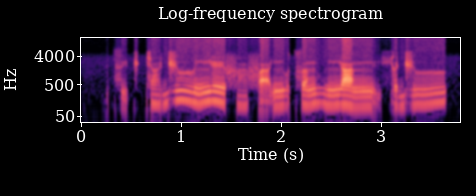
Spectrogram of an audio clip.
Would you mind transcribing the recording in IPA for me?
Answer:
t͡s ḭ t͡ʃ c a̤ d͡ʒ ɯː ɲ e f a̤ f a̰ ɲ u t͡s ʌ n ṳ ɲ a nː ḭ ç ʌ d͡ʒ ɯː

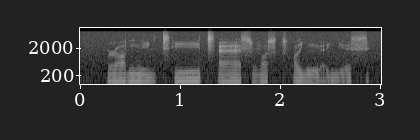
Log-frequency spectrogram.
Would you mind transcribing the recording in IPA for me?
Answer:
ɭ ɒ˦˥ d n i˧ ʎ t͡sʼ iː˦˥ t͡sʼ æː˧ s v ɒ˧ s t͡sʼ ɒ˧ ʎ ŋ ɛ̰˩˥ ʎ ɪ˩˥ s

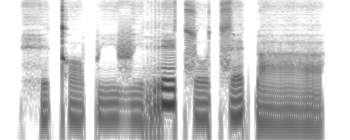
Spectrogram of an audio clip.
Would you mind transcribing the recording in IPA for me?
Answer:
h ɪ˨ kʰ ɔ˨ p iː˨ v i˨ r e˦ t͡s o˨ t͡s ɛ˨˦ k͡p aː˨

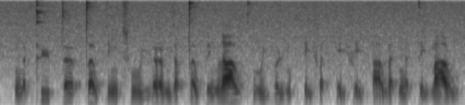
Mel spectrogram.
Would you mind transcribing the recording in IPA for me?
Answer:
ŋ ɐ˨˥ k̚ t̪ʰ yː˥ p̚ t̪ œː˧ p̚ t̪ ɐ˧ w k ɪ˨˥ ŋ t͡sʰ uː˨ j l œː˨˧ m j ɐ˨ p̚ t̪ ɐ˨˥ w p ɪ˨ ŋ l aː˧ w kʰ uː˨˧ j p ɵ˧ ɥ m ʊ˧ k̚ h e˨ j f ɐ˨ t̚ h e˨˧ j f e˨˧ j h aː˨˥ w ɐ˧ t̚ ŋ ɐ˨˥ t̚ t̪ e˨˩ j m aː˧ w

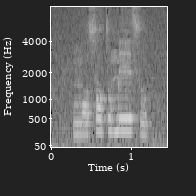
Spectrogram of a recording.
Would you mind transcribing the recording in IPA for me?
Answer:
ŋ ɔ˨ s ɔ˦ t ʊ˦ m eː˦ s ʊ˨

